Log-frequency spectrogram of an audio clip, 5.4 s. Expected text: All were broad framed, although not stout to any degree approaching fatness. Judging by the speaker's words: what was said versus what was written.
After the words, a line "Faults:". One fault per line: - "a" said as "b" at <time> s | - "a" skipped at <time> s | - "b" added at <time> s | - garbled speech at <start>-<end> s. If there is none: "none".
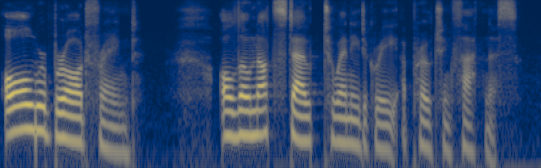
All were broad framed, although not stout to any degree approaching fatness.
Faults:
none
